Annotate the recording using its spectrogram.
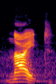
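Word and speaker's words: knight: हैं मसरूफ़ होना, बुनना, नाइट, के को यहाँ साइलेंट रखेंगे, नाइट, दस्तक देना, नॉक,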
